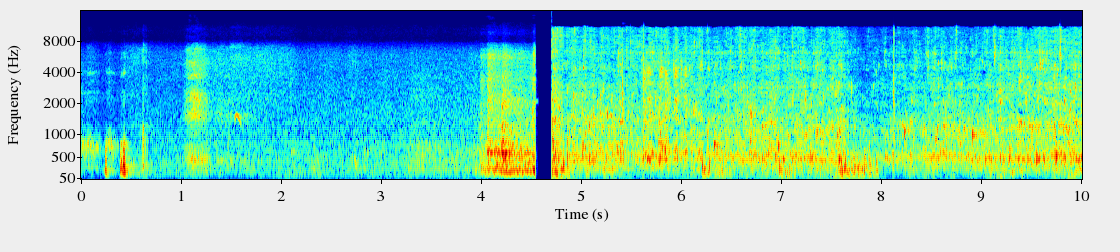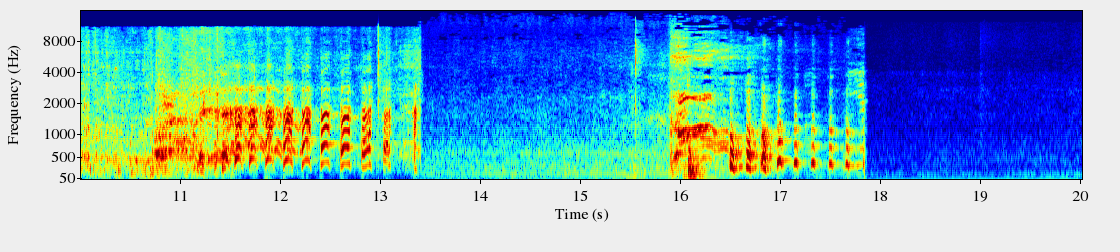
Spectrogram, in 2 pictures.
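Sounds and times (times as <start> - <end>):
pool water lapping and splashing: 4.7 - 15.9
person laughing: 11.0 - 13.4, 15.9 - 17.9.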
